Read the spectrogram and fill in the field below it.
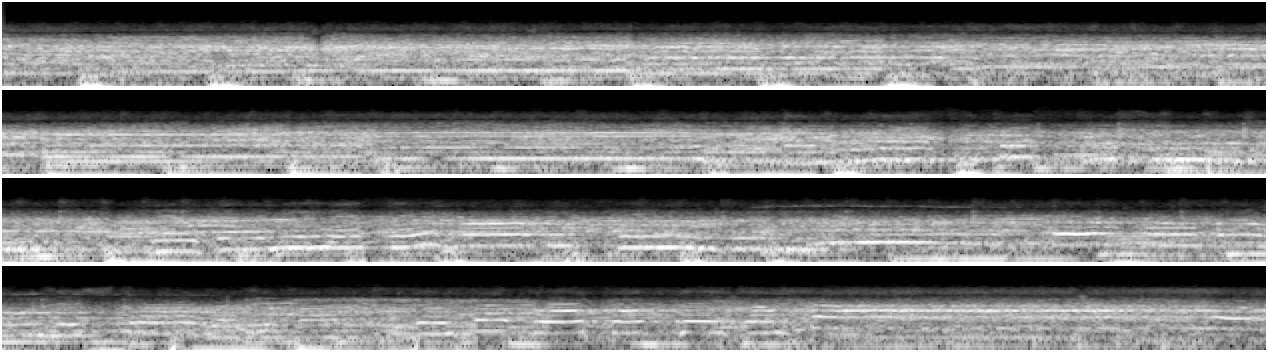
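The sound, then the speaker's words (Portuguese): A festival audience at a song contest boos and jeers loudly and without pause at a performance, a dense, rough roar of many voices shouting and bellowing that holds steady for the whole stretch. “começou com vaia, mas ela melhor intérprete do certame, virou a situação.”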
